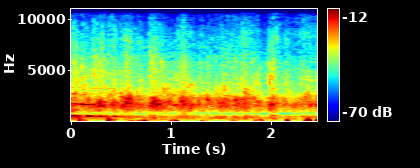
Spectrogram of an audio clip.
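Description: round of applause

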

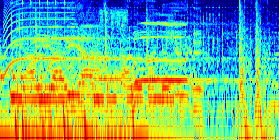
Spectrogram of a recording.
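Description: gunshot sound effects

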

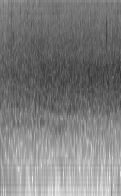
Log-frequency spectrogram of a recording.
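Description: audience applauding

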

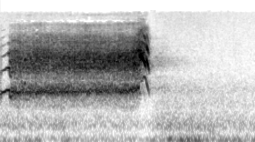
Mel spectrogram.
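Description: northern hawk owl call

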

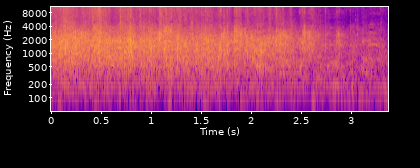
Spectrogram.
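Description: audience applause

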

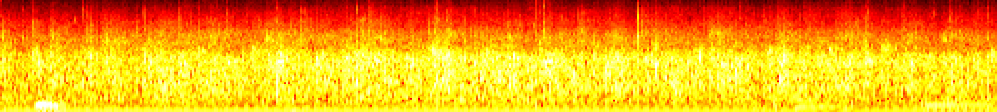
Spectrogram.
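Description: applause

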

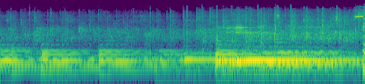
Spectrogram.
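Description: audience clapping hands

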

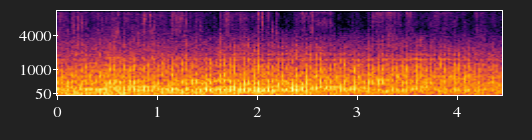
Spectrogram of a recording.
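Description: police helicopter flying overhead

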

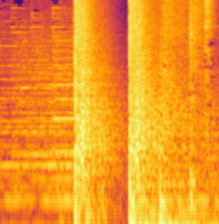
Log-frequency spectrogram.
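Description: gunfire

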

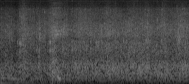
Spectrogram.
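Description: audience applause

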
